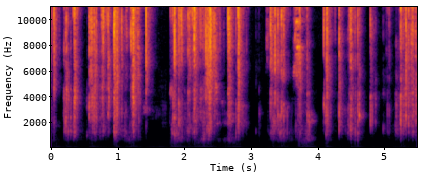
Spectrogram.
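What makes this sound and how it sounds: A Twix candy bar in its metallic plastic wrapper is held in both hands while fingers crinkle and rub the wrapper. The result is quiet, bright, crackly crinkling in quick bursts separated by brief pauses, with a faint low hum underneath.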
